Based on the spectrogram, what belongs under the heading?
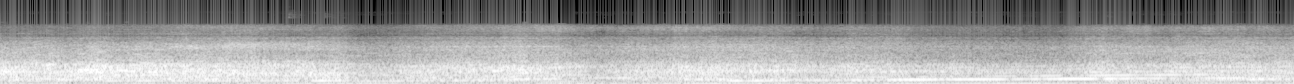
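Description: Several classic car engines accelerating away from a Le Mans-style start, their pitch rising in overlapping climbs as they pull off down the straight.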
